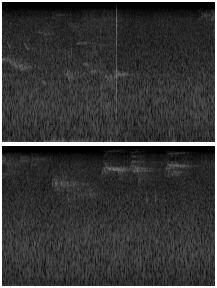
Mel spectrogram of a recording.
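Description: Outdoor ambience: a steady hiss of background noise with a few short, high bird chirps near the end and a single sharp click about one and a half seconds in.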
